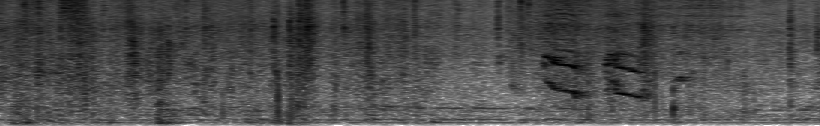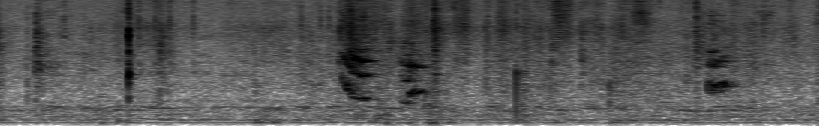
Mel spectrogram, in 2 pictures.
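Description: Chihuahua puppies give thin, high whimpers that waver and slide downward in short bursts.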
